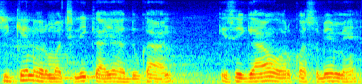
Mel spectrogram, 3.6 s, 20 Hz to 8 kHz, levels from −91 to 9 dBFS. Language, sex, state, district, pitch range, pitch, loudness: Hindi, male, Gujarat, Gandhinagar, 120-130 Hz, 125 Hz, -16 LUFS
